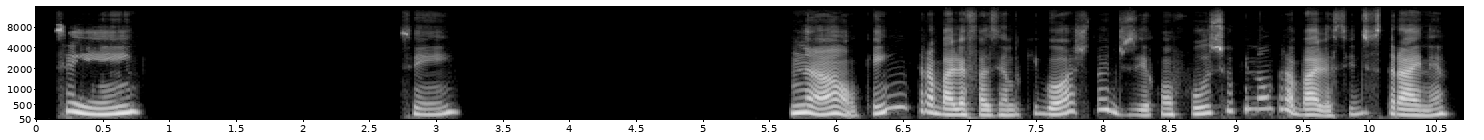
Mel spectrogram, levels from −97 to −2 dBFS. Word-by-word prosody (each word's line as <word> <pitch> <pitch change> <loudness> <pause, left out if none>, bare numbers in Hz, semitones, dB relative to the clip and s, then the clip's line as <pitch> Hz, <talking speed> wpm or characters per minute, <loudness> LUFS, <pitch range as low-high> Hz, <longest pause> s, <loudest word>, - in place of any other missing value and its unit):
Sim. 230 -1 +3 2.0
Sim. 200 +6 -4 2.5
Não. 215 - +4
Quem 385 - -3
trabalha 190 - +3
fazendo 165 0 -2
o - - -14
que 195 +5 -17
gosta, 215 - -1
dizia 170 -7 -6
Confúcio, 195 - -2
que 355 - -11
não 360 +1 -7
trabalha, 175 - +1
se 155 +6 -13
distrai, 185 -5 +2
né. 175 +7 -2
200 Hz, 95 wpm, -23 LUFS, 175-245 Hz, 2.5 s, Não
